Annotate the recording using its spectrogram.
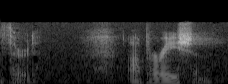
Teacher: How many syllables are in operation? 4, stress on the third,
